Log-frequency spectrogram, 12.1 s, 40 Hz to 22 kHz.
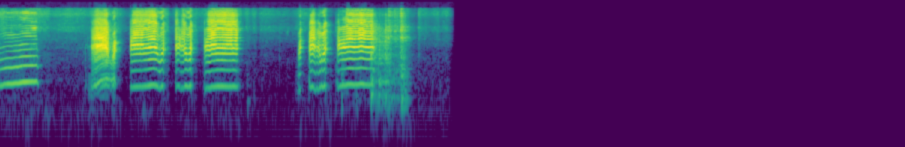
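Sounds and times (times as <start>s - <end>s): parrot calling: 0.0s - 0.6s, 1.2s - 3.3s, 4.0s - 5.2s.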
